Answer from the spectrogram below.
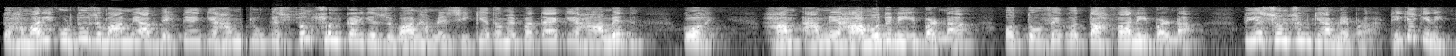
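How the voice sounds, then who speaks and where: Male teacher, patient and questioning, fairly high voice, slightly dull call audio. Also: moderate pace. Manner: patient, asks students questions and checks understanding. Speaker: Arabic grammar teacher. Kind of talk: online interactive class.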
